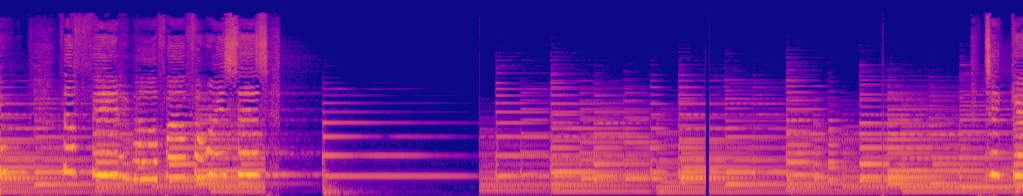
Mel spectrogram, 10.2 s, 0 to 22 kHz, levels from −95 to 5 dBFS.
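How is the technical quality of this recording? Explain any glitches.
Four short dropouts mar the recording. Blocks of digital silence occur at 1.36 s, 5.49 s, 7.05 to 7.09 s and 8.82 s, where samples were zeroed, likely because the output buffer went unfilled in time. The 2.7 and 5.6 ms gaps tick, the 11.6 ms gap, which fits a 512-sample buffer, also ticks, and the 44 ms gap is an audible hole.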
